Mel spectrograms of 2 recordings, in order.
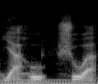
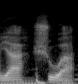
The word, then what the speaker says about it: Yahushua: Hei Vav Shin Ayin, e isso se pronuncia Yahushua, não Yahshua.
